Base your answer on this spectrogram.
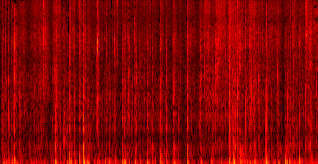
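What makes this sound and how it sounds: Fingertips and nails tap and scratch the hard knuckle armour and leather of one empty black leather motorcycle glove. The result is a dense run of short, dull, low-pitched taps with soft crinkling scratches in between, and brief brighter clicks on some strikes.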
